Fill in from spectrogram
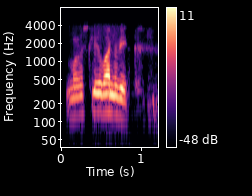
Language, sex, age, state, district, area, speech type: Urdu, male, 18-30, Bihar, Araria, rural, conversation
